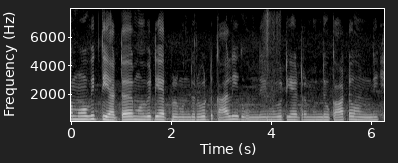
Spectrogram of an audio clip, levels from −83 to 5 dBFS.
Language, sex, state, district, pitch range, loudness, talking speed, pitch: Telugu, female, Andhra Pradesh, Visakhapatnam, 190-215 Hz, -24 LUFS, 135 wpm, 200 Hz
